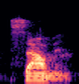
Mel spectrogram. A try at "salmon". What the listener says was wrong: It's salmon. The L is silent. Salmon.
